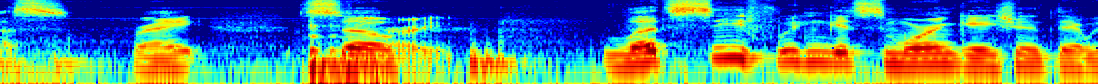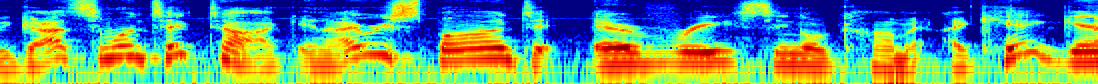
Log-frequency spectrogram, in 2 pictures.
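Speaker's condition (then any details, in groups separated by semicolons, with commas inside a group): No condition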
